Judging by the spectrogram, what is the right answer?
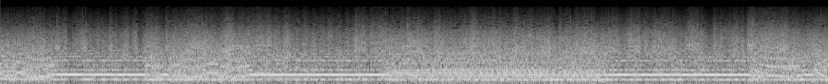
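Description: CB radio receiver tuned to 27.025 MHz AM picking up static and the carriers of several overlapping stations, which beat into steady heterodyne whistles: a low tone throughout and a higher one that drops out briefly and stops near the end.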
